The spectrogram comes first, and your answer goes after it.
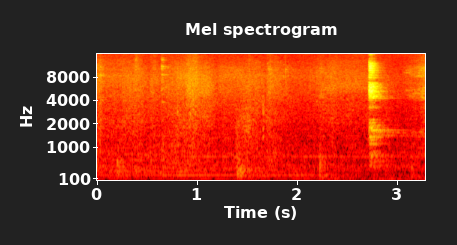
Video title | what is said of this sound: Ghost Searchers Ireland.. Enniscorthy Castle. | take my ring and tap it off the handrail, you hear sounds like this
